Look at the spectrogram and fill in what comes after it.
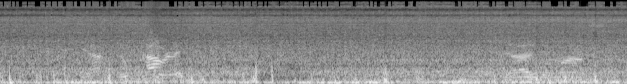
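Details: Jeep Liberty engine misfiring at idle, with spark being checked. Idle stumbles with uneven, skipping pulses instead of a steady beat, as if one cylinder is dropping out.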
